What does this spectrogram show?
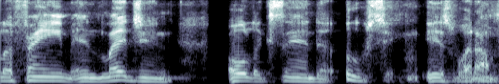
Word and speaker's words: Usyk: Usyk, Alexander Usyk.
